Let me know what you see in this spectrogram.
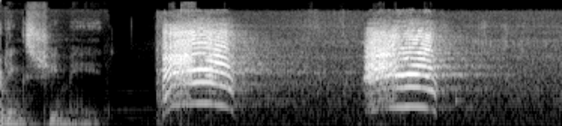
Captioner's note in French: cris d'oiseaux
